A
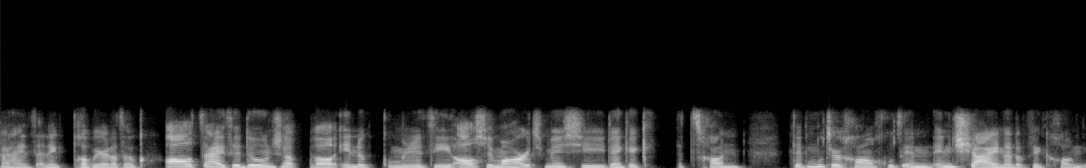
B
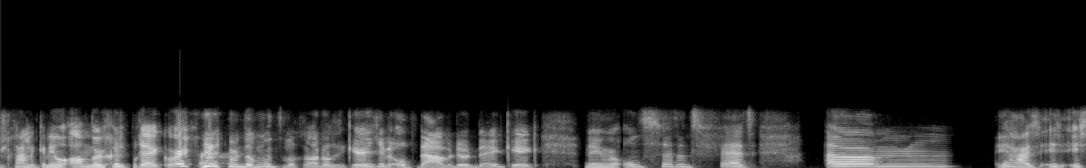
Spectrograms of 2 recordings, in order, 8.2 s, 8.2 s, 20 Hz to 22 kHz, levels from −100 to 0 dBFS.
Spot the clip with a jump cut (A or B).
A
